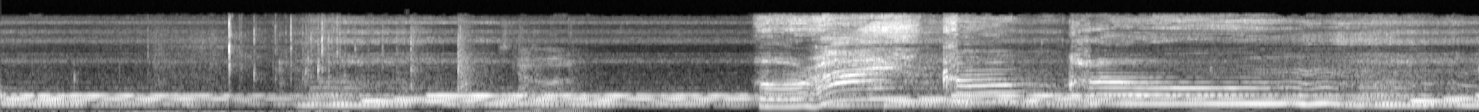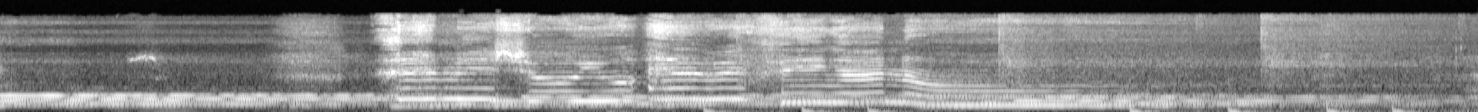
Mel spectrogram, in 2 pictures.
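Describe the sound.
A mellow pop song plays continuously, with a sung vocal line gliding over steady sustained synth chords and a soft low pulse, loud throughout.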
